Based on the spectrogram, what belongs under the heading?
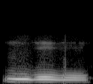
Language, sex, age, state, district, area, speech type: Urdu, male, 30-45, Bihar, Darbhanga, urban, conversation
